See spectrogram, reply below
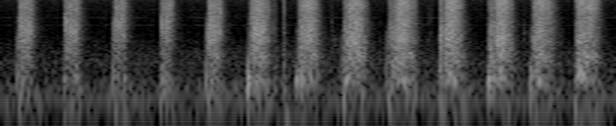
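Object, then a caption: Suede sneaker brushed with a suede brush. A white suede brush scrubs the side and heel of a dry, green, hand-held Nike SB Air suede sneaker in rapid strokes. About fifteen short, bright, hissing rubs repeat at a steady pace, with almost no low end.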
